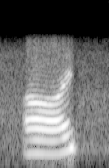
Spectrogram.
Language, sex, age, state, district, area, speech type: Santali, female, 45-60, Jharkhand, Seraikela Kharsawan, rural, conversation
